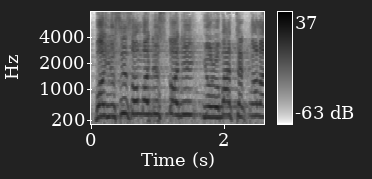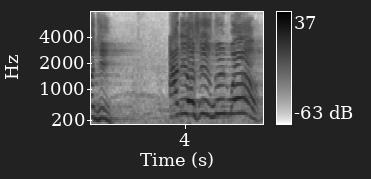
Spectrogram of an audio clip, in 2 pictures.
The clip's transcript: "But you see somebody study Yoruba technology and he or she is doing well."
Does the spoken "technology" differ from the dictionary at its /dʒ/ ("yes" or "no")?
no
